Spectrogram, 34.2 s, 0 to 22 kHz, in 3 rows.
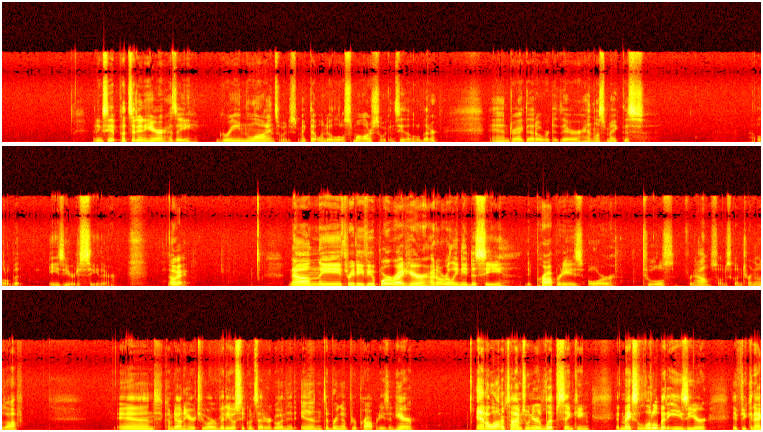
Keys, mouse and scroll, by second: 0.0-1.3 drag, 2.1-3.7 middle drag, 3.7-5.5 drag, 5.5-6.7 middle drag, 6.6 right click, 6.9 g, 8.7-10.7 drag, 11.5-15.0 drag, 14.6-16.3 middle drag, 18.8 n, 20.8 t, 21.7-25.6 middle drag, 27.1 n, 30.1 middle click, 33.5-34.1 middle drag.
